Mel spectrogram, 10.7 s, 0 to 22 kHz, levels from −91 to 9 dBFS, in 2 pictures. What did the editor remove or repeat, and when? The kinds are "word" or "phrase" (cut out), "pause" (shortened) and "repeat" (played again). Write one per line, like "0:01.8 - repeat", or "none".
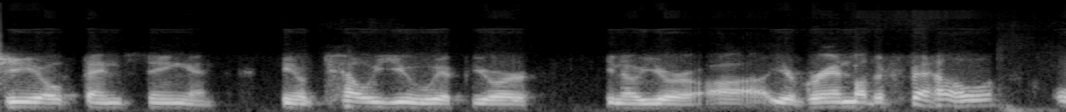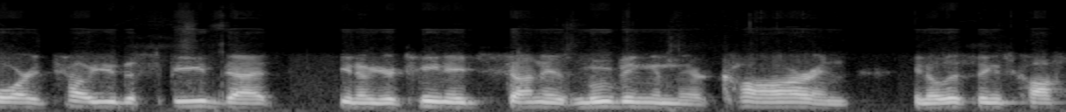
none

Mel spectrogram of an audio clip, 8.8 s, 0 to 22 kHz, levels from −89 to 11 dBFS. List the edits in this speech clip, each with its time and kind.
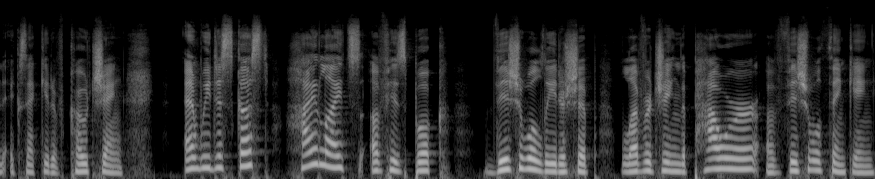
none

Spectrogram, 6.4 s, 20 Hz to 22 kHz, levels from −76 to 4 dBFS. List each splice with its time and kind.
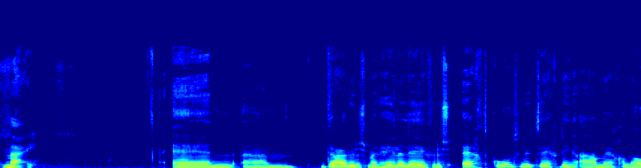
0:03.1 - pause

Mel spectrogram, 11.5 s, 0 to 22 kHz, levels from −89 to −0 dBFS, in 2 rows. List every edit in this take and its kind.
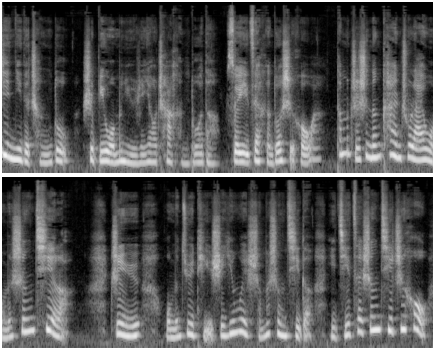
0:02.9 - pause

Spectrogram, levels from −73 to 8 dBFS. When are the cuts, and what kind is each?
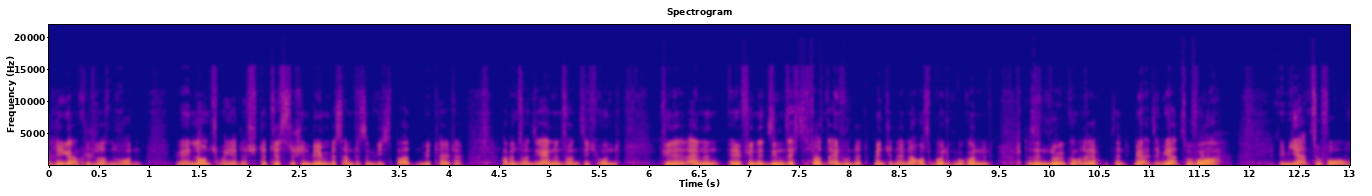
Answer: none

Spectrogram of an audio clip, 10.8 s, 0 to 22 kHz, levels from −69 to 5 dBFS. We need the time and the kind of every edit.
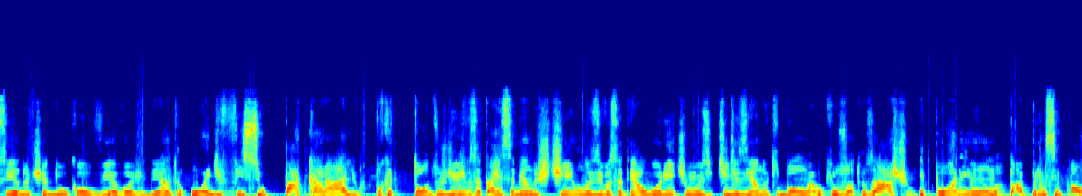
0:07.8 - word

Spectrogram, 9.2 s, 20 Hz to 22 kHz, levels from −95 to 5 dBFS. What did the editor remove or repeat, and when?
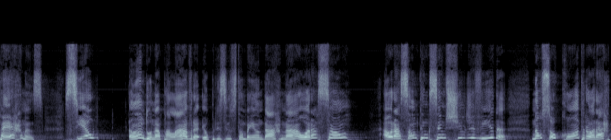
none

